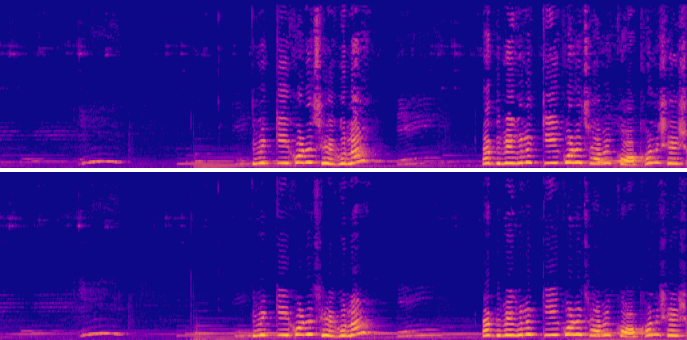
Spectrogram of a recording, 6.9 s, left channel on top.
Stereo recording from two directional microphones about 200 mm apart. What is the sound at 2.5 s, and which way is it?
A woman's voice, 20° left (ahead or behind).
